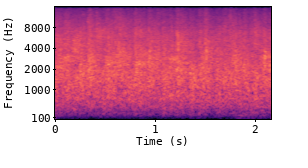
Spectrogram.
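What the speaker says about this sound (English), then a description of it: "let's give another round of applause" Steady applause from a gala audience at a Korean language foundation benefit, an even wash of many hands clapping without pause, fairly distant and unaccompanied by speech.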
